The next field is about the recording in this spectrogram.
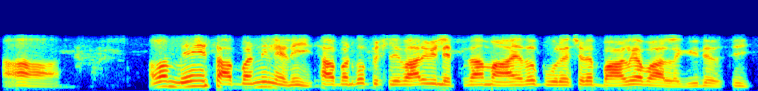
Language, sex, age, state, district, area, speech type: Dogri, male, 30-45, Jammu and Kashmir, Udhampur, rural, conversation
